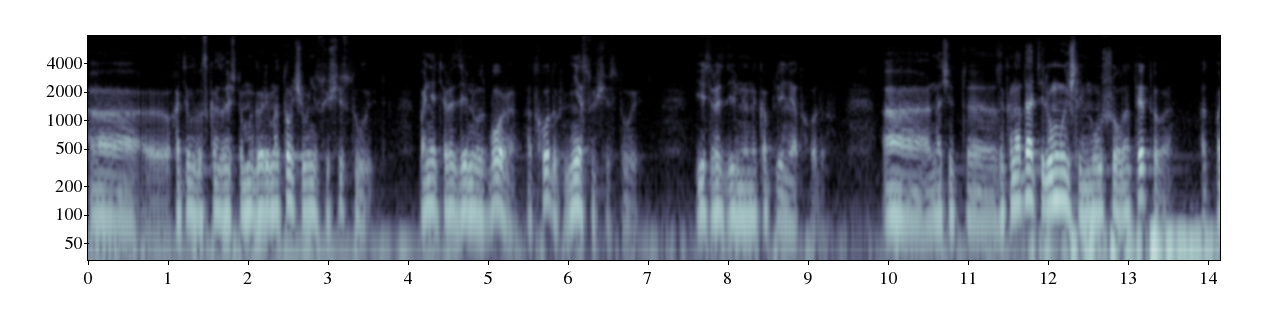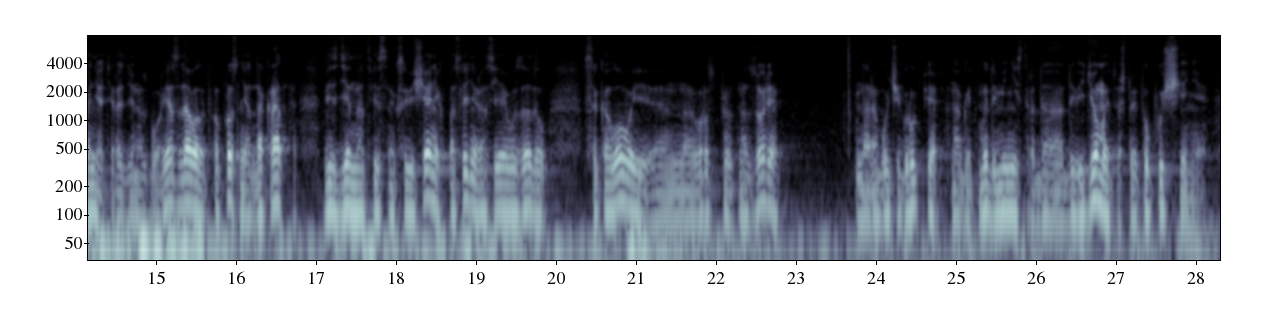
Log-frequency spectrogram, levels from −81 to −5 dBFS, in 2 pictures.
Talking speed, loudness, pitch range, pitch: 130 wpm, -30 LUFS, 90-110 Hz, 100 Hz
